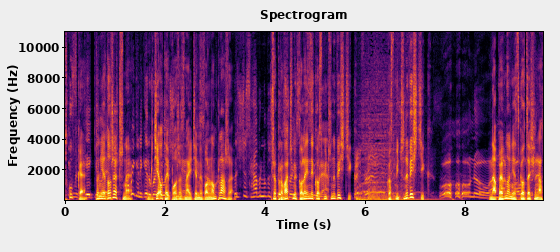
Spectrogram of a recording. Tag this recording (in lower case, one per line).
speech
